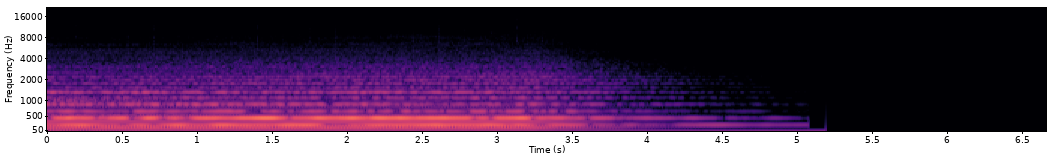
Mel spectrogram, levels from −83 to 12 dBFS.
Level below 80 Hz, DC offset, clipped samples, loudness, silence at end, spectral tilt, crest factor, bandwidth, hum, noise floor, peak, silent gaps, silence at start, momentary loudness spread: -56 dBFS; 0.3%; under 0.1%; -22 LUFS; 2.05 s; -9.5 dB/octave; 14 dB; 6.2 kHz; none; -52 dBFS; -10 dBFS; none; 0 s; 13 LU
